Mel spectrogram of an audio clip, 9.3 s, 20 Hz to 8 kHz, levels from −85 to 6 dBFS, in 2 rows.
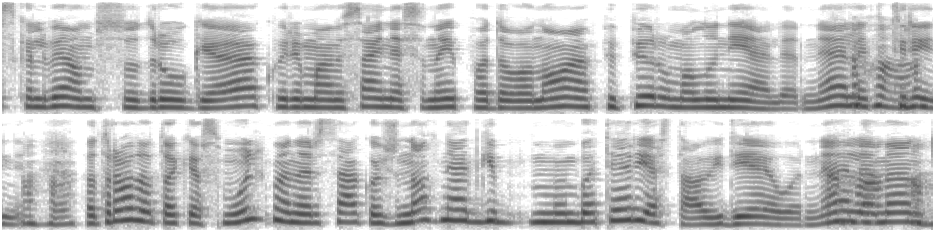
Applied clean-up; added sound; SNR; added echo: none; none; none; none.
